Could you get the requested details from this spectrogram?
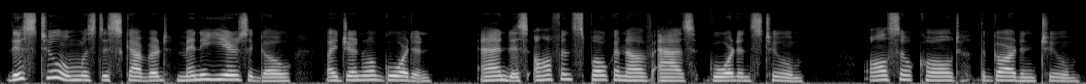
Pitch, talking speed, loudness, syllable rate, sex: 190 Hz, 125 wpm, -19 LUFS, 4.0 syllables/s, female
